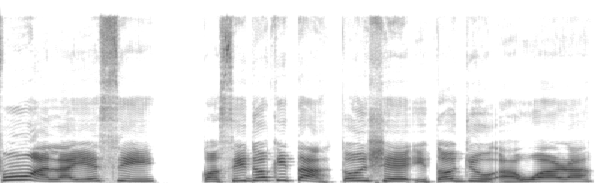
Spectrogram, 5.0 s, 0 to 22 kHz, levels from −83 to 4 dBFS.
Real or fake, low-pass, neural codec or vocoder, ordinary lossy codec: real; none; none; none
